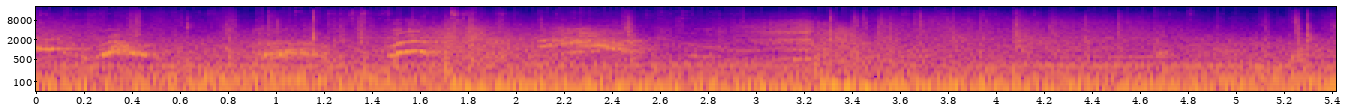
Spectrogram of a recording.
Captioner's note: yelling, screaming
